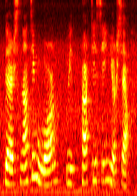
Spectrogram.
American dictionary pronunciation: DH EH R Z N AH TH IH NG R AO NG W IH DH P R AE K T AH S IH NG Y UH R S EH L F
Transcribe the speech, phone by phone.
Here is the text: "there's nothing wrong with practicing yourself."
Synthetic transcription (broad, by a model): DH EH R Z N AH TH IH NG W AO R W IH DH P AA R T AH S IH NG Y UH R S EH L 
